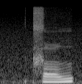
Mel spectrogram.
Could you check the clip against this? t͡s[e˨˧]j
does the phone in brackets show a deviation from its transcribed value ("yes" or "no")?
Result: no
